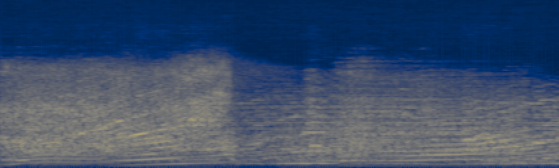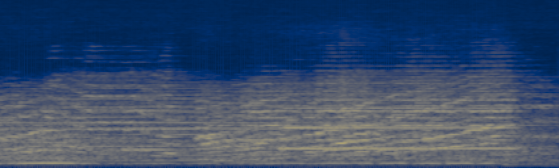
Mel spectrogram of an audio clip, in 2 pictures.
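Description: The Black Beauty, the Green Hornet's high-speed car, roars and accelerates, its engine pitch climbing through rising gear sweeps with a brief break, then keeps surging steadily and loudly as it speeds away. No one speaks.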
